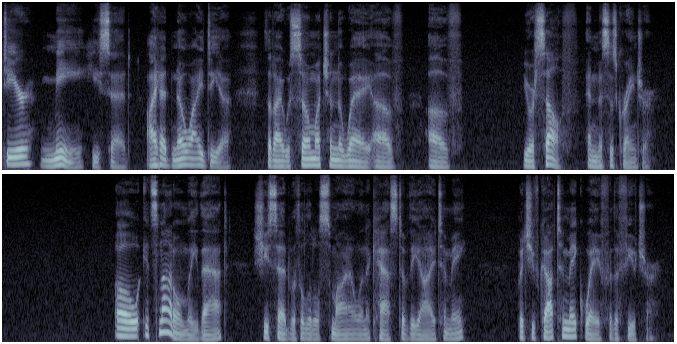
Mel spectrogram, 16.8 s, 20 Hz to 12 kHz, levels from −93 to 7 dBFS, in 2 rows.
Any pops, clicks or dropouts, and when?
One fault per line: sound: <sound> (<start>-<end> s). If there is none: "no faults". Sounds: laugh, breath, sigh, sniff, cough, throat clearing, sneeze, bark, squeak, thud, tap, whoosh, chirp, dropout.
no faults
